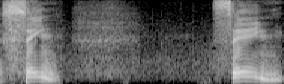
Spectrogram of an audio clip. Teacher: quando se diz sem, o I quase desaparece. O E é o sustentáculo da sílaba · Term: ditongo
